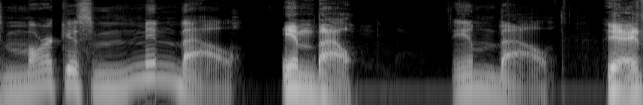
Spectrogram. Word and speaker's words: Mbow: Imbow. Yeah, it's pronounced exactly how it's spelled.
